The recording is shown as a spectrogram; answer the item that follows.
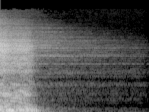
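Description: The end of a heavy metal song: guitars, drums and cymbals stop about half a second in, and the last chord dies away to silence over the next second.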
